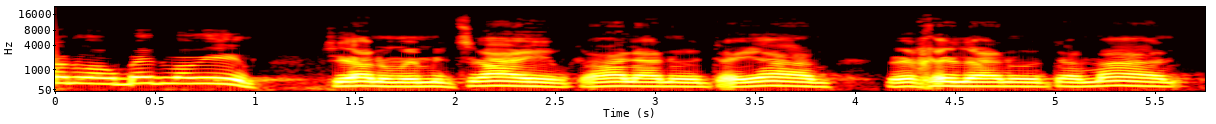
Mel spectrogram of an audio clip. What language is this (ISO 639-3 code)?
heb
